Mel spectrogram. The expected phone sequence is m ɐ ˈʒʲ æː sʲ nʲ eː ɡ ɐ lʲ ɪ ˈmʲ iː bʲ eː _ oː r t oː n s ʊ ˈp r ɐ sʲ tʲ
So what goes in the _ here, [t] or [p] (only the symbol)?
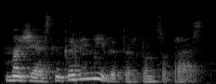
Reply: t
